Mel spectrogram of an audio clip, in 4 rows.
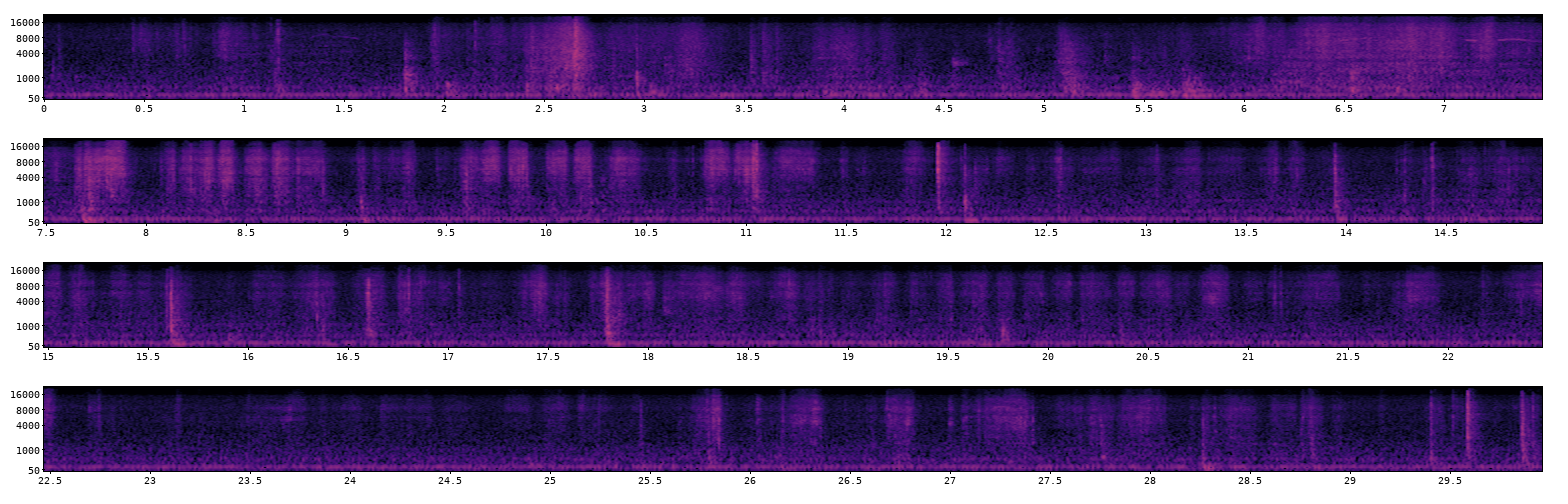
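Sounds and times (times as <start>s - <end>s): low steady hum: 0.0s - 9.4s.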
